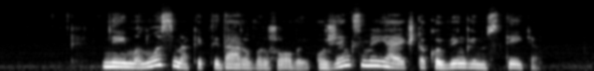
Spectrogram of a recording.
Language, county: Lithuanian, Klaipėda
